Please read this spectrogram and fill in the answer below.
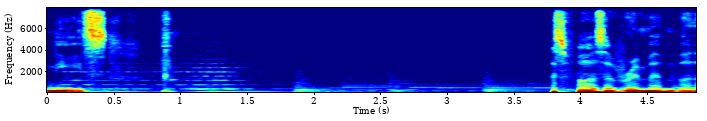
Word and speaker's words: Nice: Yes, I know it looks like nice, but Nice is actually a place in France. And yes, it is pronounced knees.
